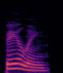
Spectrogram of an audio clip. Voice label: "baling", pronounce

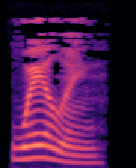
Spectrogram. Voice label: "wailing", pronounce

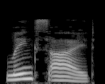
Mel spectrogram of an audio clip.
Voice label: "lynx-eyed", pronounce

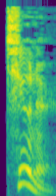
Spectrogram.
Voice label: "tuner", pronounce

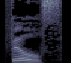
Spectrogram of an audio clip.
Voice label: "fills", pronounce

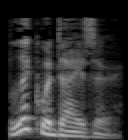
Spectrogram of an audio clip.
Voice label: "liquidizer", pronounce

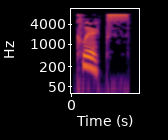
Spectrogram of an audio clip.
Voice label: "clicks", pronounce

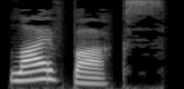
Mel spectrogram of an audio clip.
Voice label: "live-box", pronounce

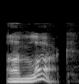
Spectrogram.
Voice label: "unlock", pronounce

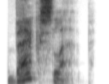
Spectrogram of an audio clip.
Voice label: "backslap", pronounce

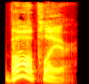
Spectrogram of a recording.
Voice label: "ballplayer", pronounce

